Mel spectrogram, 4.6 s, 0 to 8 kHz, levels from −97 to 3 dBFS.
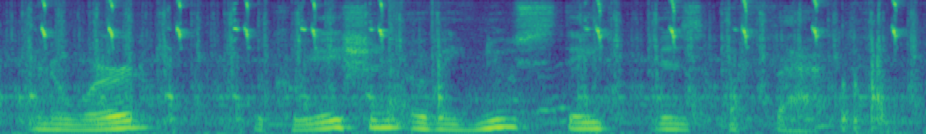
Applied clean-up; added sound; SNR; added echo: none; Mechanisms; 2 dB; none.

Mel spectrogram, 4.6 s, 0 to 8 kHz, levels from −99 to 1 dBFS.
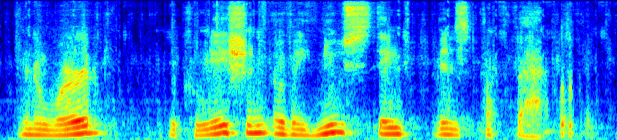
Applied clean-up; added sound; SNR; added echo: neural separator model SepFormer DNS4.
